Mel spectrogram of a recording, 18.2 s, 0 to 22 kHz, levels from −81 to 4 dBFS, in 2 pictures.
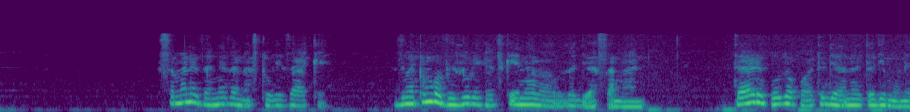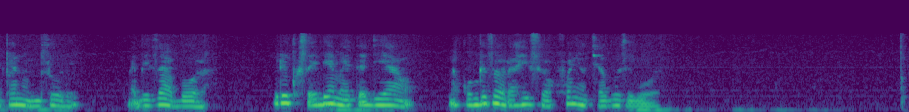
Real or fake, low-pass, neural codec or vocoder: real; 7.2 kHz; none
